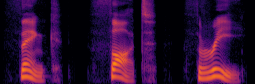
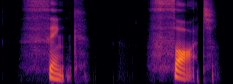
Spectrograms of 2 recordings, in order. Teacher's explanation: And the th sound. That's the big one. Think. Thought. Three. You have to put your tongue between your teeth.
